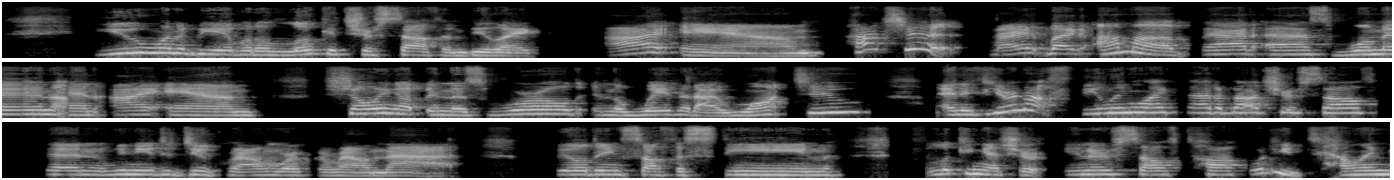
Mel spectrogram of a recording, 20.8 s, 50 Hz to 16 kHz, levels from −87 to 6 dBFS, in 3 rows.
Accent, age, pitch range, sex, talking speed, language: American, 20-39, 180-245 Hz, female, 185 wpm, English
